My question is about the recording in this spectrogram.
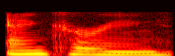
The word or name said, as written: anchoring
